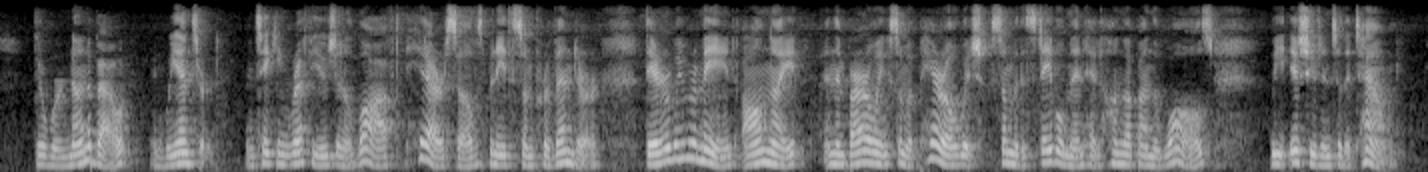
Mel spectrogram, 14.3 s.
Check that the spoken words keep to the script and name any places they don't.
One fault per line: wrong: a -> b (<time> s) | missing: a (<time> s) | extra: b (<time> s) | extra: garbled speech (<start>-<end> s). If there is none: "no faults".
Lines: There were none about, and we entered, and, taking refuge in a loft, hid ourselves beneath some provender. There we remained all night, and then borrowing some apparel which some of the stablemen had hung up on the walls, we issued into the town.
no faults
